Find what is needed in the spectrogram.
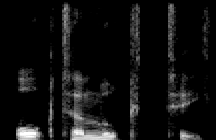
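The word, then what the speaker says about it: Auchtermuchty: but it's in the town of OCTA mukti and that is the pronunciation I did check that out before I done this because it's it's horrendously difficult to even spell so the Forest Hills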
